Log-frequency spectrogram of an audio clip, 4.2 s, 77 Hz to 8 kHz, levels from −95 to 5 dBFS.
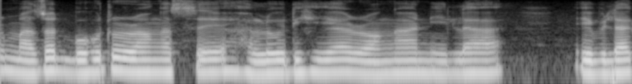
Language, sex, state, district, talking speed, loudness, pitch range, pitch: Assamese, male, Assam, Sonitpur, 115 wpm, -15 LUFS, 145-150 Hz, 145 Hz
